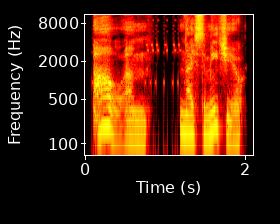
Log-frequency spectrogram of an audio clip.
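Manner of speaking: usual speaking voice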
